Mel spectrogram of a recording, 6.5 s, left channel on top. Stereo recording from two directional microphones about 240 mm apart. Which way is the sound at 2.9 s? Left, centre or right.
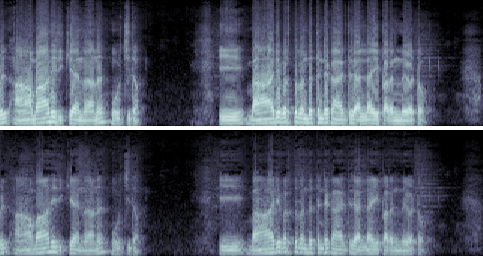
Left.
